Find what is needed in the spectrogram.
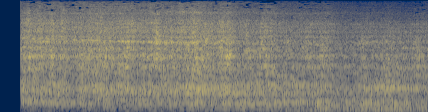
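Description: Business jet's engines at takeoff power as it lifts off the runway: a steady, loud noise with a faint whine, cutting in abruptly just after the start.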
